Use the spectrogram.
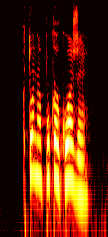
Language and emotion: Russian, neutral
